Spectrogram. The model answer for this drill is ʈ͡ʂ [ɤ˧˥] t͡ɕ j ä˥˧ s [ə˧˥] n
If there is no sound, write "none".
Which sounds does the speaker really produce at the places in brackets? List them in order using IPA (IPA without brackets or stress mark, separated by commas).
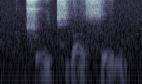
ɤ˧˥, ə˥˩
